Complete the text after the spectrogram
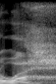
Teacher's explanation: হা হরফকে হলুকের মধ্যখান থেকে উচ্চারণ করতে হবে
